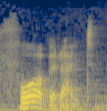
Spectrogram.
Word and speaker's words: vorbereiten: Or even in this prefix, it is vorbereiten, and not vorbereiten, no, vorbereiten.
